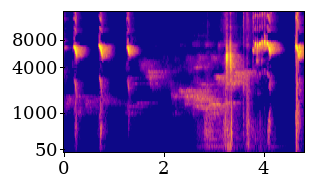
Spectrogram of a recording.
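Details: Lure calls of a white-rumped shama for attracting other birds: three sharp high chirps open the recording, a softer warbled stretch follows in the middle, then a burst of quick twittering notes and one final loud chirp.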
